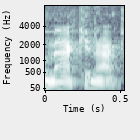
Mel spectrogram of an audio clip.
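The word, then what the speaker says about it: Mackinac: it's like carfree Port Washington um it's called maak Island it's this island in the middle of the Great Lakes yeah so it's ma it's pronounced ma or whatever but so that's the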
